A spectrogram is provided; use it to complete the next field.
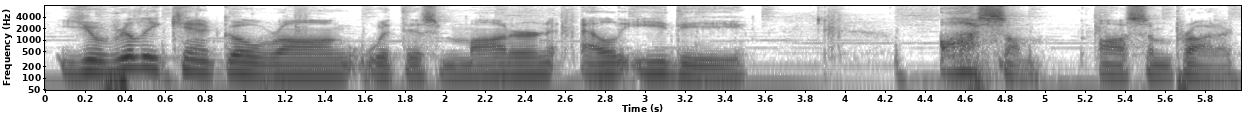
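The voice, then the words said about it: Hoarse, strained voice. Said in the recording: “I'm starting to lose my voice”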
